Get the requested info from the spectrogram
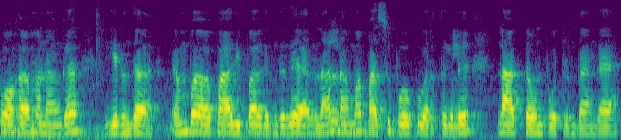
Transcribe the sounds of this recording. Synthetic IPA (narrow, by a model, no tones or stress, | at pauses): poːɣaːmɐnaːŋɡɐ | ɪɾɯnd̪a | ɾɛmbɐbaːðɪpːaːɣɐɪɾɯnd̪ɐðɯɐðɐnaːlɐnaːmːɐpɐsɯpoːkɯʋɐɾɐt̪ːɯɣɐɭɯ | laːkɖɐʋʊnpoːʈːɪɾɯnd̪aːŋɡɐ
